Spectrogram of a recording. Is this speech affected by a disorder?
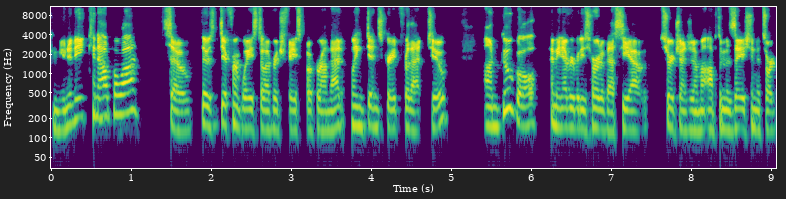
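No.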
